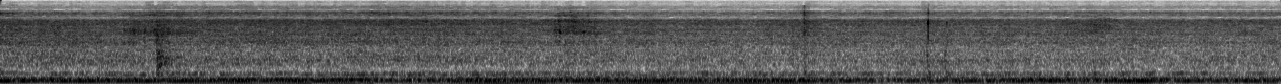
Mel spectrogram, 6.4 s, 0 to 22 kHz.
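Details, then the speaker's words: Mercedes first started after 13 years in storage, running briefly with the belt removed: a steady low rumble at a raised idle with no misses or knocks, which later drops to 650 rpm. "This car is running on its own fuel. Unbelievable. I mean, it's idling high, but like what do you expect?"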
